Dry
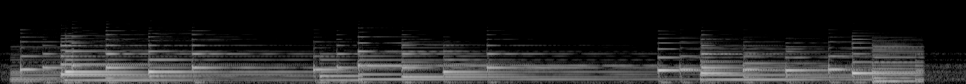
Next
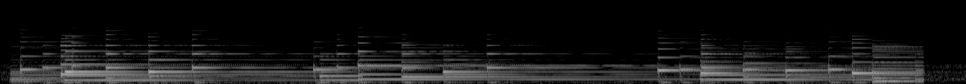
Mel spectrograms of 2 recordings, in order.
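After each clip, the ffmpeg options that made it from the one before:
ffmpeg -i in.wav -af "equalizer=frequency=1300:width_type=o:width=1.5:gain=-4.5,volume=-8.5dB" out.wav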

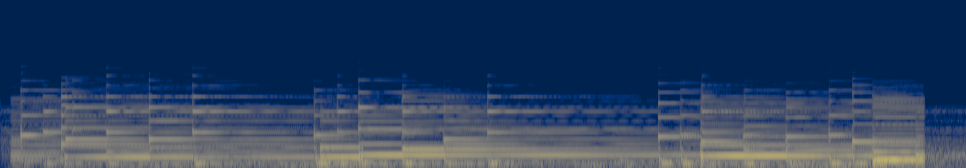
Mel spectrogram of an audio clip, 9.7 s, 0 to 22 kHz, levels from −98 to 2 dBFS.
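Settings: ffmpeg -i in.wav -af "lowpass=frequency=1800:width_type=q:width=2.1,acompressor=threshold=-31dB:ratio=6,asubboost=boost=11:cutoff=210,volume=-6.5dB" out.wav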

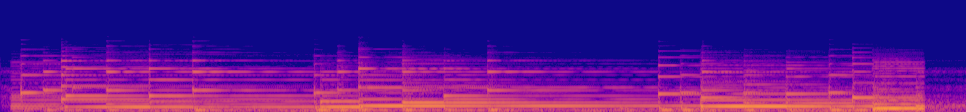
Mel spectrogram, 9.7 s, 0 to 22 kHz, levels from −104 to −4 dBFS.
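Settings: ffmpeg -i in.wav -af "asoftclip=type=tanh:threshold=-27dB" out.wav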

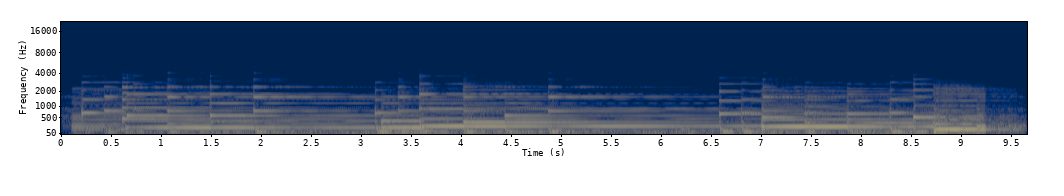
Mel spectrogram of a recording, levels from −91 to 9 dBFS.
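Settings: ffmpeg -i in.wav -af "aecho=1:1:321|642|963:0.158|0.0555|0.0194" out.wav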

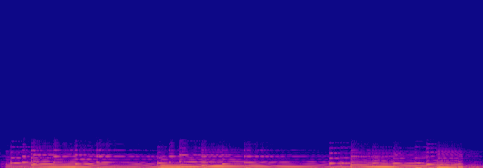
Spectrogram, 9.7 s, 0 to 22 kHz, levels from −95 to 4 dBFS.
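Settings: ffmpeg -i in.wav -filter_complex "[0:a]flanger=delay=16:depth=5.1:speed=0.42,asplit=2[link_01][link_02];[link_02]adynamicsmooth=sensitivity=6.5:basefreq=1000,volume=-1dB[link_03];[link_01][link_03]amix=inputs=2:normalize=0,aresample=8000,aresample=44100" out.wav

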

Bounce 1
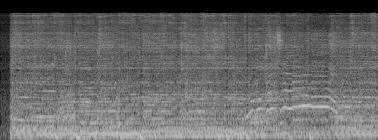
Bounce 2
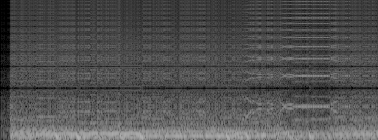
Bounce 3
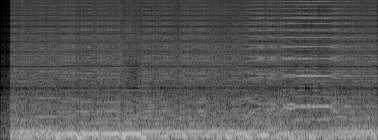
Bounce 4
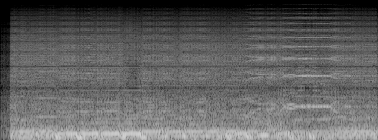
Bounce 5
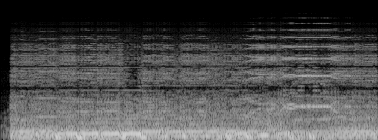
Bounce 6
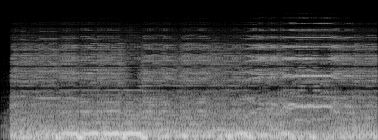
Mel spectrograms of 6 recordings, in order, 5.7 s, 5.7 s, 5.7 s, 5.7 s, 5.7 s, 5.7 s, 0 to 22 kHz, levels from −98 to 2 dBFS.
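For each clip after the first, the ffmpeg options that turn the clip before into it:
ffmpeg -i in.wav -filter_complex "[0:a]acrusher=samples=24:mix=1:aa=0.000001,acrossover=split=150|3000[link_01][link_02][link_03];[link_02]acompressor=threshold=-43dB:ratio=3[link_04];[link_01][link_04][link_03]amix=inputs=3:normalize=0,volume=-5dB" out.wav
ffmpeg -i in.wav -filter_complex "[0:a]asplit=2[link_01][link_02];[link_02]acrusher=samples=30:mix=1:aa=0.000001:lfo=1:lforange=48:lforate=0.38,volume=-9.5dB[link_03];[link_01][link_03]amix=inputs=2:normalize=0,asplit=2[link_04][link_05];[link_05]adelay=42,volume=-3dB[link_06];[link_04][link_06]amix=inputs=2:normalize=0" out.wav
ffmpeg -i in.wav -af "lowpass=7000,volume=8.5dB" out.wav
ffmpeg -i in.wav -af "afftdn=noise_reduction=23:noise_floor=-39" out.wav
ffmpeg -i in.wav -filter_complex "[0:a]asplit=2[link_01][link_02];[link_02]adelay=39,volume=-4dB[link_03];[link_01][link_03]amix=inputs=2:normalize=0" out.wav

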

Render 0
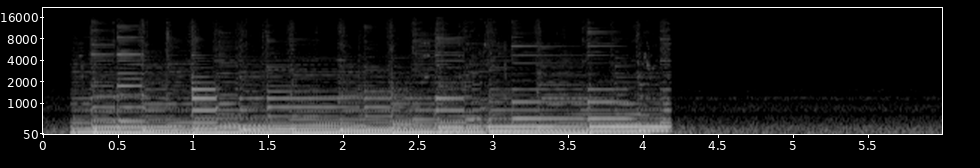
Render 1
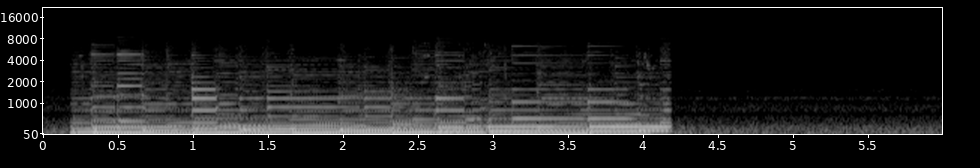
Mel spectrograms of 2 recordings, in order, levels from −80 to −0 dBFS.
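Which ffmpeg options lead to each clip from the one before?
ffmpeg -i in.wav -af "lowpass=frequency=5500:width=0.5412,lowpass=frequency=5500:width=1.3066" out.wav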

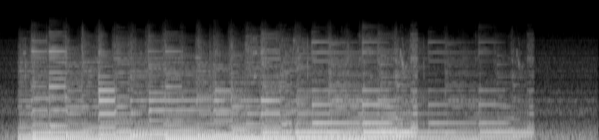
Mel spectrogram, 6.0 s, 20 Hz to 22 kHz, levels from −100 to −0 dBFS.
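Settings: ffmpeg -i in.wav -af "aecho=1:1:1163:0.355,volume=8dB" out.wav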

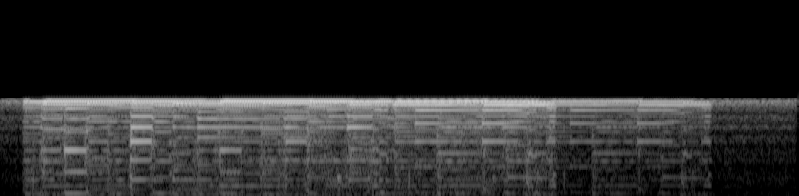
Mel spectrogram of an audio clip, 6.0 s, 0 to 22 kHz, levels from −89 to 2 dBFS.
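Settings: ffmpeg -i in.wav -af "lowpass=frequency=2300:width_type=q:width=0.5098,lowpass=frequency=2300:width_type=q:width=0.6013,lowpass=frequency=2300:width_type=q:width=0.9,lowpass=frequency=2300:width_type=q:width=2.563,afreqshift=-2700" out.wav

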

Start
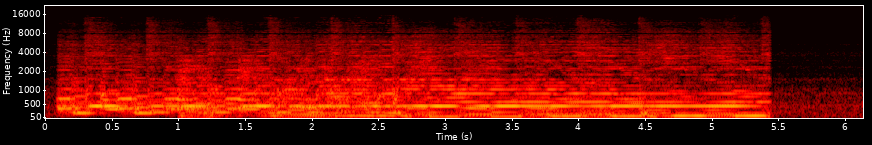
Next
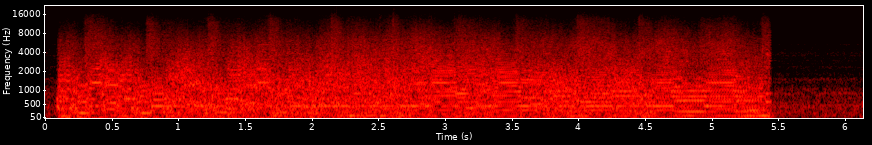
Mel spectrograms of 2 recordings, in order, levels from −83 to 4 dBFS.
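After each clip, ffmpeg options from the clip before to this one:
ffmpeg -i in.wav -af "aeval=exprs='0.0178*(abs(mod(val(0)/0.0178+3,4)-2)-1)':channel_layout=same,bandreject=frequency=73.93:width_type=h:width=4,bandreject=frequency=147.86:width_type=h:width=4,bandreject=frequency=221.79:width_type=h:width=4" out.wav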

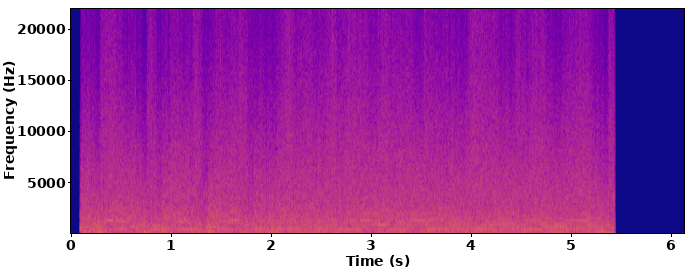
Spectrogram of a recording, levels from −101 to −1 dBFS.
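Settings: ffmpeg -i in.wav -af "acrusher=bits=5:mix=0:aa=0.5,volume=1.5dB" out.wav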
